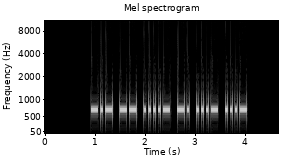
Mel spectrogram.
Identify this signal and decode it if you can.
Morse code, heard as a keyed tone, about 25 wpm, 700 Hz. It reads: KM4NVV
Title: USA Call Signs - 6 Characters - Repeated 2x - 25wpm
